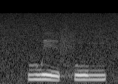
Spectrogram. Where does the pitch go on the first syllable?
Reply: falling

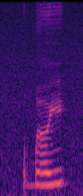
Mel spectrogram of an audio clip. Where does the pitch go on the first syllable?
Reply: rising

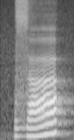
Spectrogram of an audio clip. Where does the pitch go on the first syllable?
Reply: rising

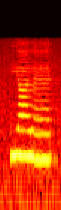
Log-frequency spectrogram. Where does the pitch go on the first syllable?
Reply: high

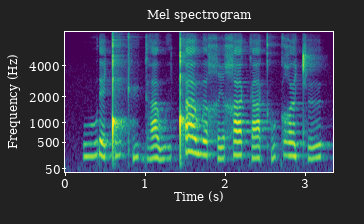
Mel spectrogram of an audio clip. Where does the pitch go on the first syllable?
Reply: rising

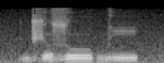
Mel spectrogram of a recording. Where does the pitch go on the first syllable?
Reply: low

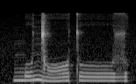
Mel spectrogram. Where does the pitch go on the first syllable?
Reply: rising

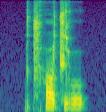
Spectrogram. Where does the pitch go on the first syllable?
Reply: falling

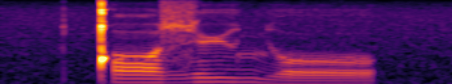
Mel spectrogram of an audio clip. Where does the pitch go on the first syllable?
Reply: high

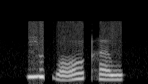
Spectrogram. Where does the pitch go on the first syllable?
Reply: high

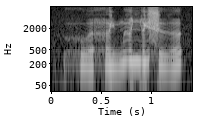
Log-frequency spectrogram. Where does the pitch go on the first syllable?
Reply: low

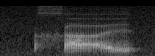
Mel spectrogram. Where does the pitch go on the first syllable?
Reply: low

